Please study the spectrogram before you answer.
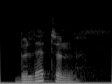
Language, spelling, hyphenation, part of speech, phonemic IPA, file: Dutch, beletten, be‧let‧ten, verb, /bəˈlɛtə(n)/, Nl-beletten.ogg
- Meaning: to hinder, prevent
